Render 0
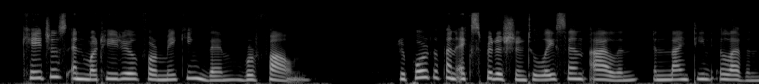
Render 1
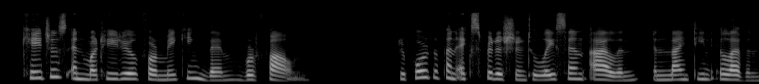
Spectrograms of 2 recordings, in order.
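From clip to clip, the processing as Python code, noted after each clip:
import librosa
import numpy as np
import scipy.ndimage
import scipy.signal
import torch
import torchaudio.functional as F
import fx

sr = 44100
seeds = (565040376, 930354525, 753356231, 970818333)

y = scipy.signal.sosfilt(scipy.signal.butter(4, 330.0, 'highpass', fs=sr, output='sos'), x)
y = fx.rider(y, sr, range_db=10, speed_s=2.0)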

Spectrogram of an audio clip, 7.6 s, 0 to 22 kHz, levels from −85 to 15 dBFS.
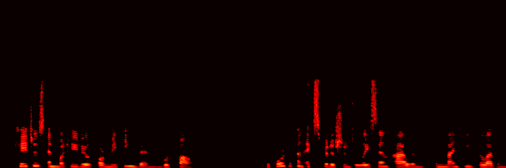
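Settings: y = fx.bin_expand(x, sr, power=3.0)
y = fx.peak_eq(y, sr, hz=1100.0, db=-10.0, octaves=0.26)
y = F.gain(torch.from_numpy(y), -1.0).numpy()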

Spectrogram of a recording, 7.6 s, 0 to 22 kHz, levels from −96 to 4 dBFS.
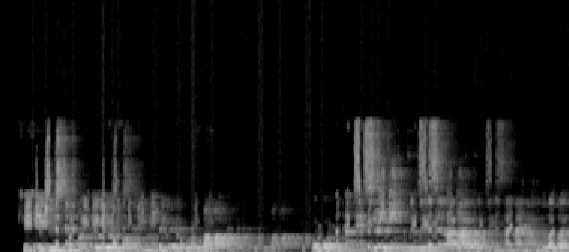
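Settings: y = x + 10.0 ** (-16.5 / 20.0) * np.pad(x, (int(897 * sr / 1000.0), 0))[:len(x)]
y = fx.rev_plate(y, sr, seeds[0], rt60_s=0.93, hf_ratio=0.5, predelay_ms=115, drr_db=-2.5)
y = fx.sustainer(y, sr, db_per_s=61.0)
y = F.gain(torch.from_numpy(y), 5.5).numpy()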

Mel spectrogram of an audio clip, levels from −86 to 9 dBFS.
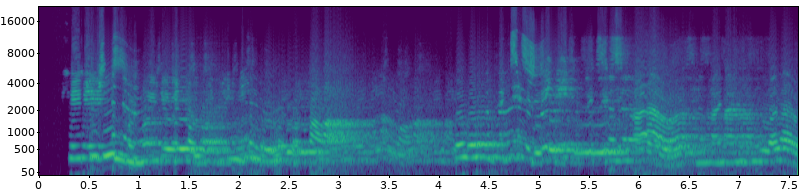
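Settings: y = fx.echo_swing(x, sr, ms=761, ratio=3, feedback_pct=70, wet_db=-23)
y = fx.power_curve(y, sr, exponent=0.7)
y = fx.record_warp(y, sr, rpm=45.0, depth_cents=250.0)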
